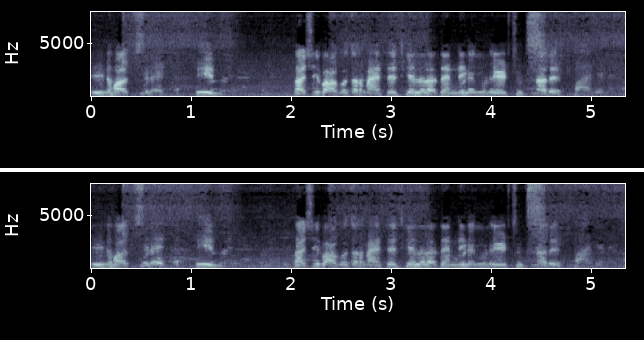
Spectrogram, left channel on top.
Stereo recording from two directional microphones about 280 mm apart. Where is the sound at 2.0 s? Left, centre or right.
Centre.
